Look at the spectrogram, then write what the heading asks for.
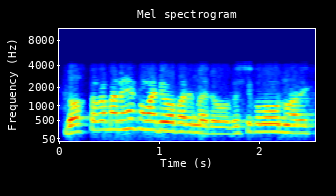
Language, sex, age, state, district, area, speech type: Assamese, male, 18-30, Assam, Sonitpur, rural, conversation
